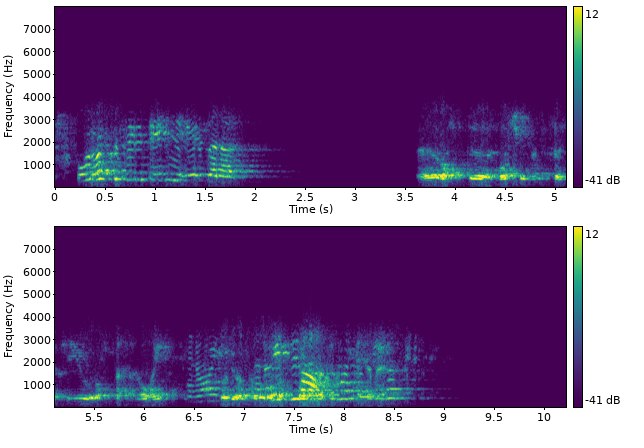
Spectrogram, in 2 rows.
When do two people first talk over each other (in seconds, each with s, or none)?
6.7 s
